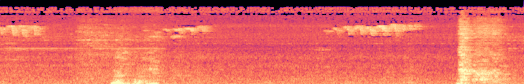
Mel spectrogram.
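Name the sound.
birds chirping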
